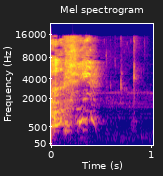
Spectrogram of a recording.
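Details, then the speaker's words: A single short, explosive, hissy burst that fades quickly, a sneeze, followed by someone playfully asking "You gonna sneeze?" "You gonna sneeze? I'm gonna sneeze?"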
